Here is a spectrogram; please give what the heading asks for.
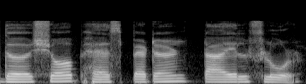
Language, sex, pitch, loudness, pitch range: English, male, 120 Hz, -17 LUFS, 115-135 Hz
